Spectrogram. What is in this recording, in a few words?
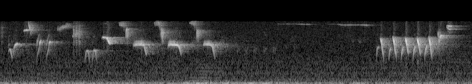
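call, Nightingale, song bout; Mean interval between phrases = 2.60 s; luscinia megarhynchos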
